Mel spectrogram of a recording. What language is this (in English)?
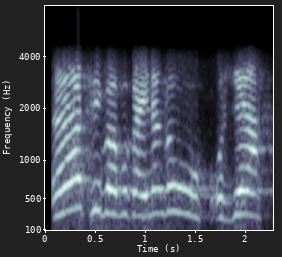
Bodo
